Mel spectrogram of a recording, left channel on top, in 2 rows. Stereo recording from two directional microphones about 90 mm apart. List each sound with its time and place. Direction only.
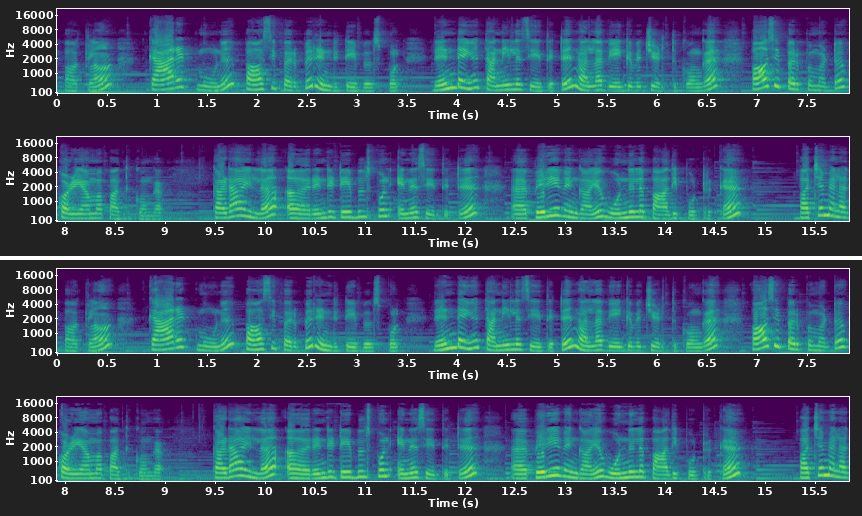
0.0 s speech: 35° right (ahead or behind)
